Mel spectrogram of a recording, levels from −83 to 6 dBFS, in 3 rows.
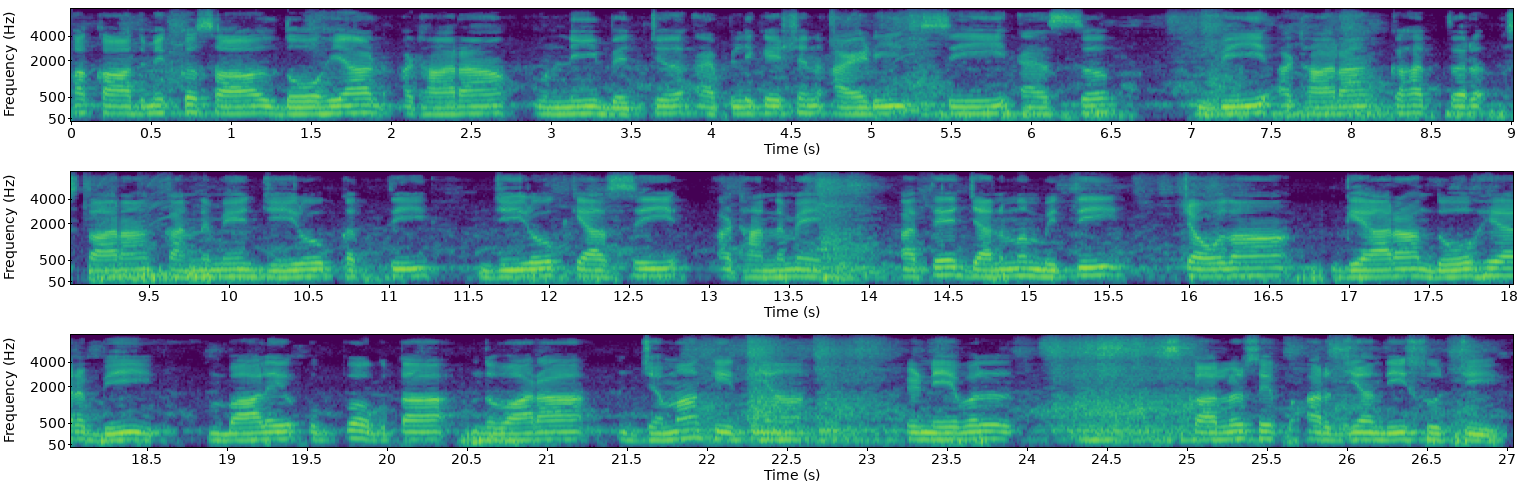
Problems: constant background noise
